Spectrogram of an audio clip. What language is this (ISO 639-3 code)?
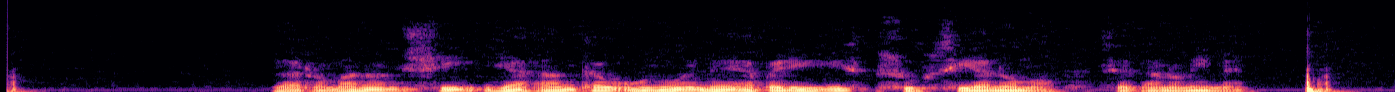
epo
